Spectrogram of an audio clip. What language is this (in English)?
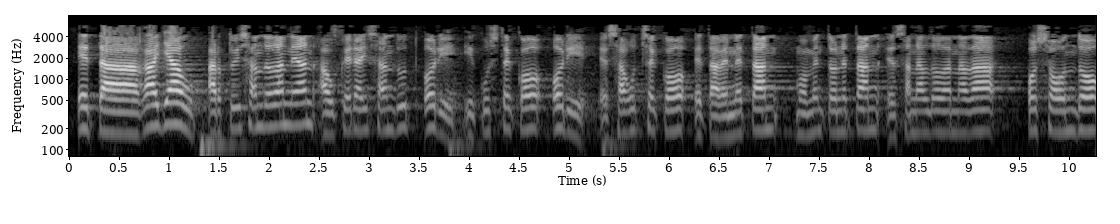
Basque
